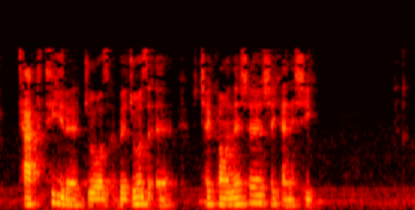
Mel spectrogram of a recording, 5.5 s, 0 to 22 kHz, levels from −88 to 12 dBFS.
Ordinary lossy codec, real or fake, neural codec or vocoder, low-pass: MP3, 32 kbps; real; none; 9.9 kHz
